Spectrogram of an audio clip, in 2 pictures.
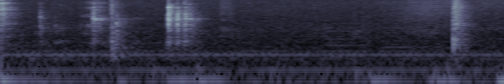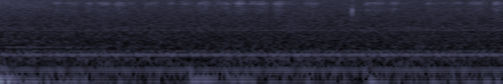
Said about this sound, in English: Let me just slip this paper inside your pocket, since your hands are full. My number, silly!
